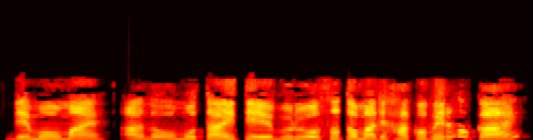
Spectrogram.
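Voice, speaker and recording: Radio drama grandmother, female amateur: elderly, high-pitched, teasing and doting, old-folk phrasing, close dry sound. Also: animated, normal speed, a bit bright, dry recording, dull audio. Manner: old-folk drawl with hearty chuckles.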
